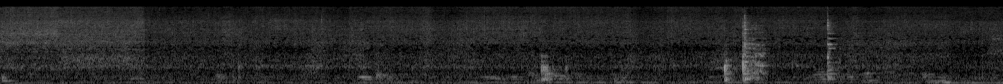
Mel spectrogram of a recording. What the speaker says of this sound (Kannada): ಇದ್ರ ಜೊತೆಗೆ ನಾನು ಶುಂಠಿ ಮತ್ತು ಬೆಳ್ಳುಳ್ಳಿ ಪೇಸ್ಟನ್ನ ಸೇರಿಸ್ಕೊತಾ ಇದ್ದೀನಿ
